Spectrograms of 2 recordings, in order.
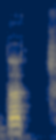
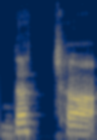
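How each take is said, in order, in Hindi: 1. अंतिम व्यंजन बिना स्वर के बोला जाता है। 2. अंतिम व्यंजन स्वर के साथ बोला जाता है। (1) "लास्ट वाला अक्षर पढ़ते तो इसे आधा पढ़ेंगे" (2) "ऐसे नहीं पढ़ रहे"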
